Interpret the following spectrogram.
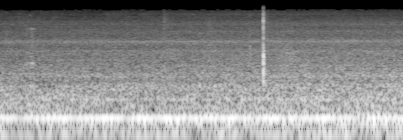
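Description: Steady low background hum with a single short, sharp click a little after halfway.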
